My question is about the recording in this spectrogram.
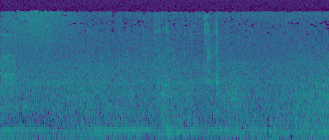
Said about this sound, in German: Er bohrt wieder in die Wand rein, während du sprichst.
